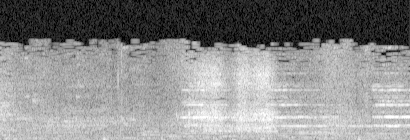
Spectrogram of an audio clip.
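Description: A metal bell is struck once about a second in and rings on with several steady high tones. Soft footsteps thud on the stone steps underneath.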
